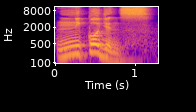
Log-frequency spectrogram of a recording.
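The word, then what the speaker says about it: pnictogens: P silent है बेटे, these are known as निकोजेंस।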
